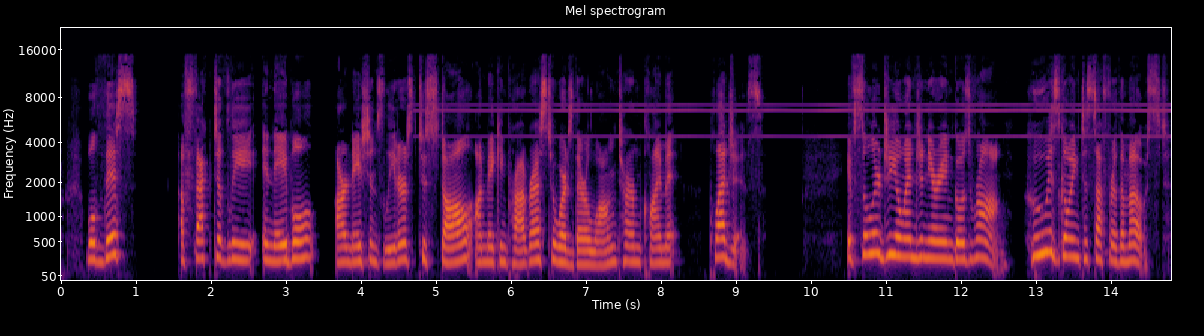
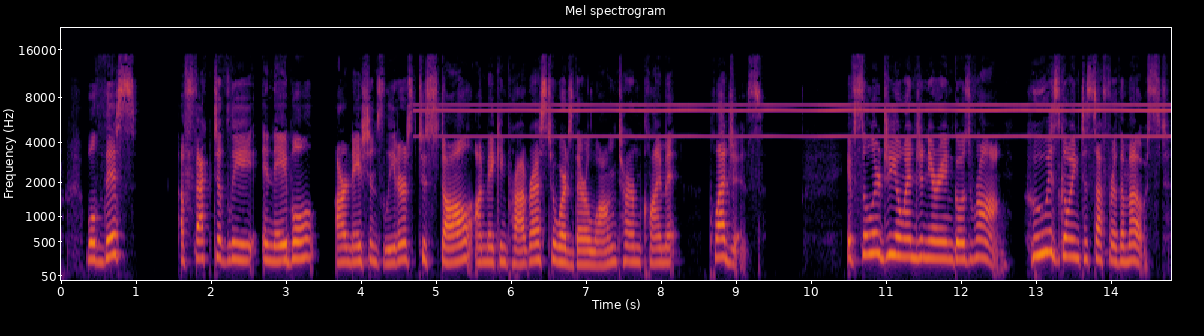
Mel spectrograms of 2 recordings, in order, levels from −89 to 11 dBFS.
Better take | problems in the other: first | high-pitched whine; loud; from 4.5 s on; 6.5 kHz, 9 dB below the speech; faint in the first

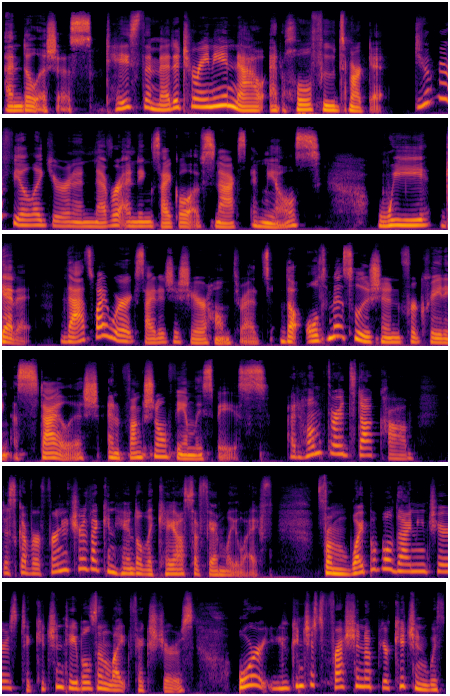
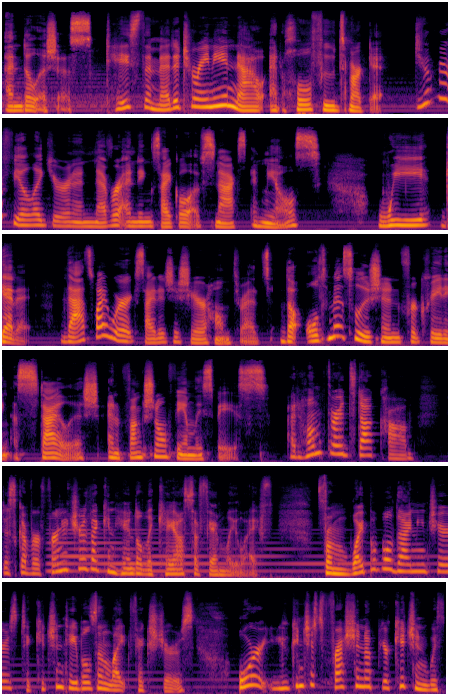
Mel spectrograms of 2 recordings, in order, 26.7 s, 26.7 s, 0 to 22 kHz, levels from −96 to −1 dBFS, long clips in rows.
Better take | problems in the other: first | background music; faint; throughout; 20 dB below the speech

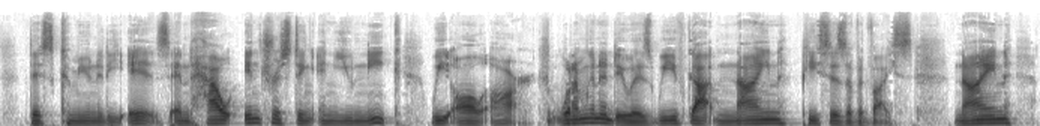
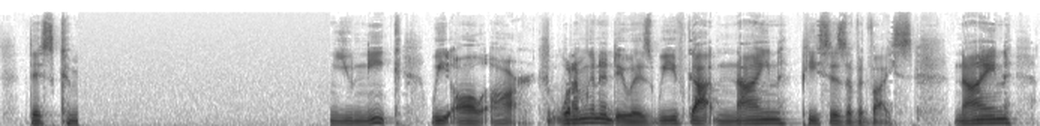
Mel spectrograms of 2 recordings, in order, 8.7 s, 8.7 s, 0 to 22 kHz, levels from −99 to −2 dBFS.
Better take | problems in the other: first | audio cutting out; at 0.5 s for 2 s

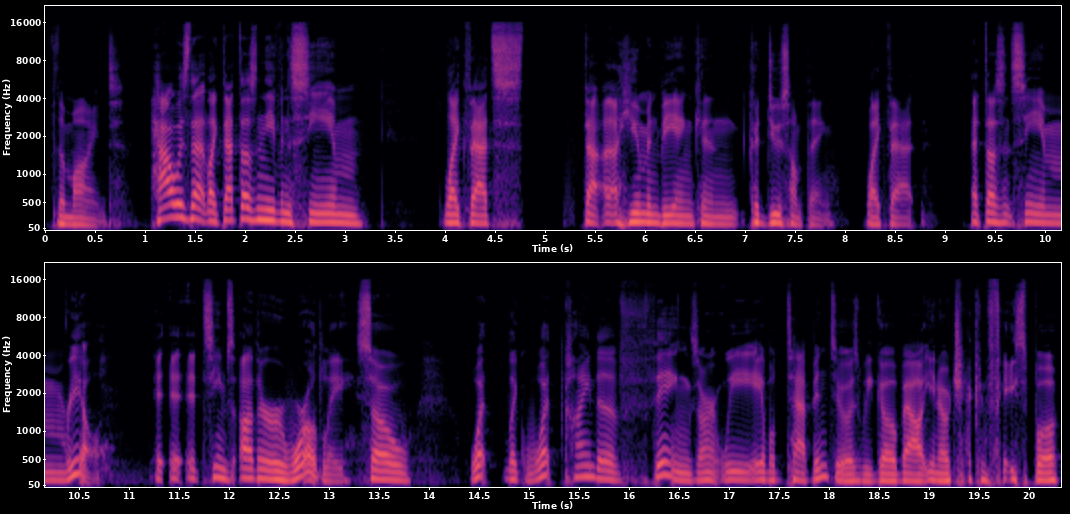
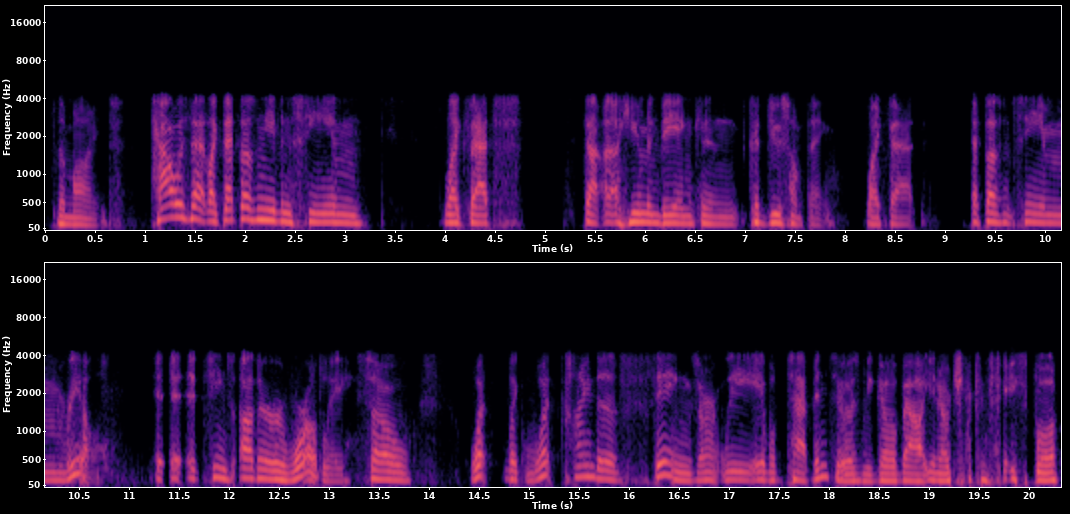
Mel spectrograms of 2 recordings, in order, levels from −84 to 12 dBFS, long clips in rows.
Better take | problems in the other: first | garbled, watery; badly; nothing above 4 kHz

